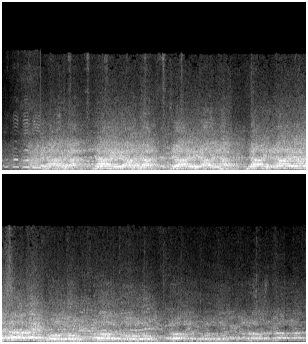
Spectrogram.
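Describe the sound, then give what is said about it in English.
A loud sting introduces a Premier League football segment: a sustained chorus of crowd voices chanting together, which rises and falls in a few swelling waves. “We're going into EPL, so hit that sting.”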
